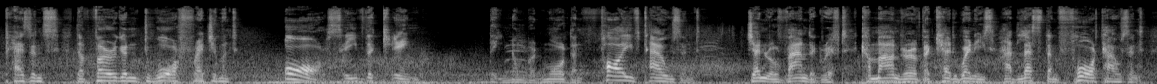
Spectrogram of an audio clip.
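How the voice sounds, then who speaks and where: An actor playing a proud, rough army veteran in a fantasy video game, speaking in a blunt, rustic soldierly manner. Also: male voice, mid-range voice, background noise. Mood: solemn, proud. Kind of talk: video game dialogue acting.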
